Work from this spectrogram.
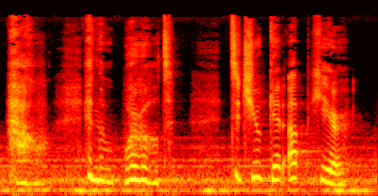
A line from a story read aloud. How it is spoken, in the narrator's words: I stammered to him across the empty room, amazement momentarily stemming my fear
